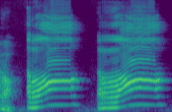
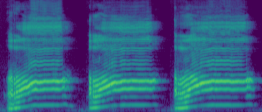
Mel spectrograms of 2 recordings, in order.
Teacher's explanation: ওকে, এবার লক্ষ্য করুন, এটা হলো র, এটা উচ্চারণে মোটা হবে, আর মাখরাজ হলো 10 নম্বর মাখরাজ। দেখেন জিহ্বার আগার পিঠ তার বরাবর উপরে তালুর সঙ্গে লাগে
